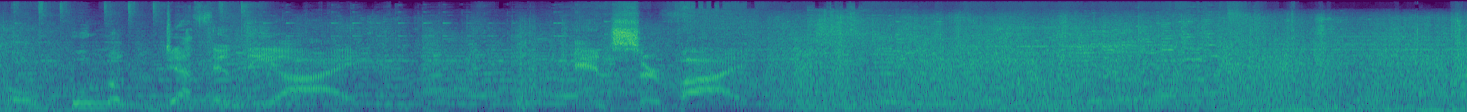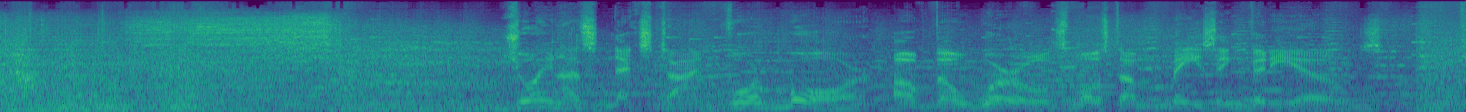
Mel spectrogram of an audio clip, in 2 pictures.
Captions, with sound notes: who look death in the eye and survive. (car clashes) (dramatic music) Join us next time for more of "The World's Most Amazing Videos."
